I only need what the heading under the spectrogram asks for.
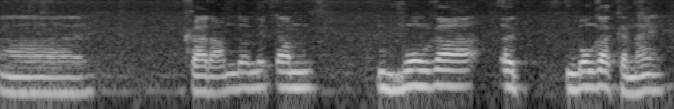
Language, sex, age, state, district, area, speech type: Santali, male, 60+, Odisha, Mayurbhanj, rural, spontaneous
